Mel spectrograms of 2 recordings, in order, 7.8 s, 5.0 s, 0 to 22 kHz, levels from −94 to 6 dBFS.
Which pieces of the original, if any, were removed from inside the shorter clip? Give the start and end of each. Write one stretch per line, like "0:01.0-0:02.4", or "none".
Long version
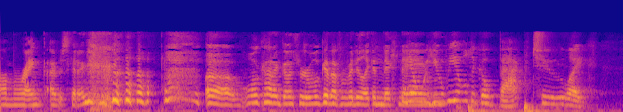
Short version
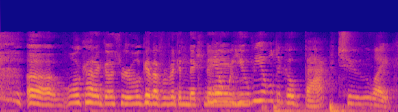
0:04.4-0:04.6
